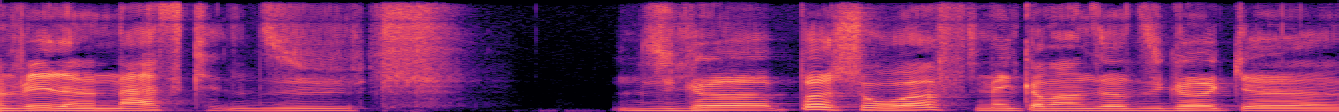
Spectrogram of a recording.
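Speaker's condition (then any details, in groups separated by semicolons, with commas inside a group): Cerebral palsy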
